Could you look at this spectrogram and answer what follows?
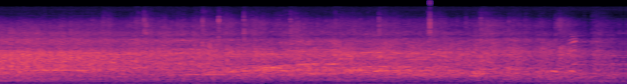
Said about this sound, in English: You too, now you're clapping.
